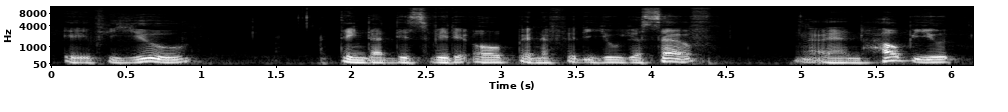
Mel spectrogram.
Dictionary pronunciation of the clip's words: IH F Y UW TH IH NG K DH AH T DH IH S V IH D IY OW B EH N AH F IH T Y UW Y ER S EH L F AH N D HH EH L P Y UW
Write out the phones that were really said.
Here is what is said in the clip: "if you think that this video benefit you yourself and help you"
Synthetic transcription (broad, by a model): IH F Y UW T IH NG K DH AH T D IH S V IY D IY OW B EH N AH F IH T Y UW Y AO S EH L F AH N HH EH L P Y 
